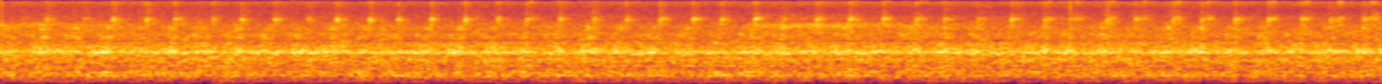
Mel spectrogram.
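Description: An even rough rumble and fine rattle run steadily under the fan hum with no change in speed, typical of worn bearings.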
